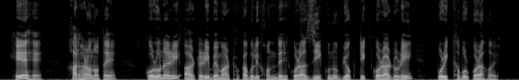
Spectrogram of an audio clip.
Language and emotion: Assamese, neutral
